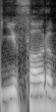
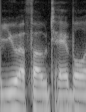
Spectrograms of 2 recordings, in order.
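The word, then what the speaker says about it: Ufotable: is finishing and um Euphotable or UFO Table I guess depending on how you want to pronounce it.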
